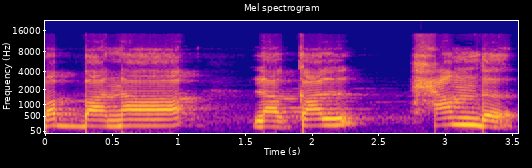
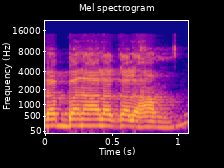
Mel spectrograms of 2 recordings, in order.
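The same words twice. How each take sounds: First: The 'b' is doubled and the long vowel is held. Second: The 'b' is short and the vowel is not lengthened. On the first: The speaker calls it right. "दो बार पढ़ा जाता है... अलिफ लंबा करना है" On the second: The speaker calls it wrong. "ऐसे नहीं पढ़ना भाई"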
